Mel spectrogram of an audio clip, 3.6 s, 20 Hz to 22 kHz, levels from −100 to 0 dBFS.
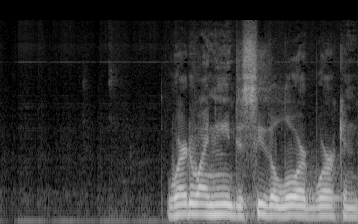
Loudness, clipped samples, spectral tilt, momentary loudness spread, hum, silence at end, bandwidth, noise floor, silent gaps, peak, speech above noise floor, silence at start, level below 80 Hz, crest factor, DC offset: -25 LUFS; under 0.1%; -6.5 dB/octave; 5 LU; none; 0 s; 15.5 kHz; -62 dBFS; none; -12 dBFS; 39 dB; 1.7 s; -62 dBFS; 14 dB; under 0.1%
